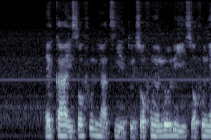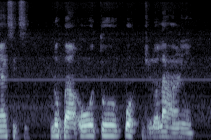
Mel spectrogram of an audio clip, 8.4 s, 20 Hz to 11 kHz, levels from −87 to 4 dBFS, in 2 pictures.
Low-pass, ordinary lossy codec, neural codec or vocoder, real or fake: none; none; none; real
